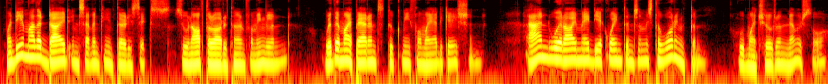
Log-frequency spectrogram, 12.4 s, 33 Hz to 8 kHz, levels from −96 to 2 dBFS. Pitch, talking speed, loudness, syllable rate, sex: 135 Hz, 175 wpm, -19 LUFS, 5.3 syllables/s, male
